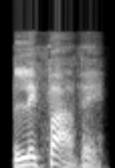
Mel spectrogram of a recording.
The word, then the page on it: le fave: italiano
